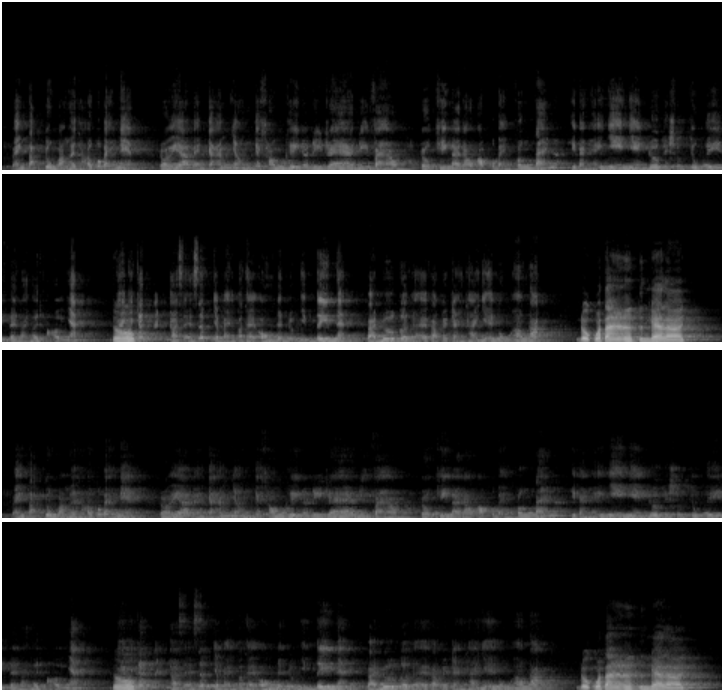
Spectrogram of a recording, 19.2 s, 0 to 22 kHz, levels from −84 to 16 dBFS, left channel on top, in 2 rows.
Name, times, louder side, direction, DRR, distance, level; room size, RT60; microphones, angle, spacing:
voice 1, 0.1-1.8 2.1-10.6 11.1-11.5 11.8-14.2 14.5-16.8, left 1 dB, 40° left, 4 dB, 3.2 m, -37 dB
voice 2, 17.3-18.7, left 4 dB, 55° left, 13 dB, 0.7 m, -22 dB
21.5 x 19.5 x 9.8 m, 1.5 s
head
